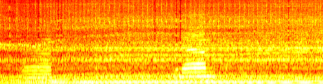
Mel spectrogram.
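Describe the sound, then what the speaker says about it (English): A backup generator engine runs steadily at close range, a loud, even idle with a throbbing low hum and a brief rise in pitch near the middle, with a faulty stop switch and a poorly set carburetor. "this is a backup generator"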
